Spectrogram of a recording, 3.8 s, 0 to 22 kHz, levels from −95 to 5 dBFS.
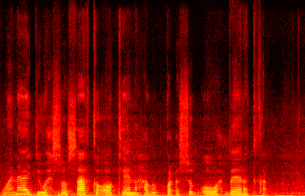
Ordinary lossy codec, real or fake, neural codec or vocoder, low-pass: none; fake; vocoder, 44.1 kHz, 128 mel bands, Pupu-Vocoder; none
